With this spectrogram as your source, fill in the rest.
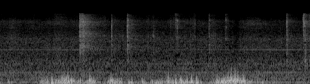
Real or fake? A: real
